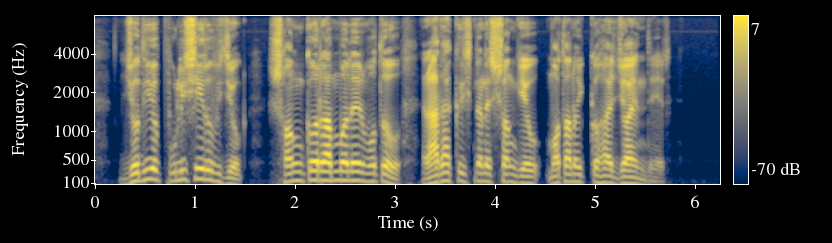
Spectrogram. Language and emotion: Bengali, neutral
